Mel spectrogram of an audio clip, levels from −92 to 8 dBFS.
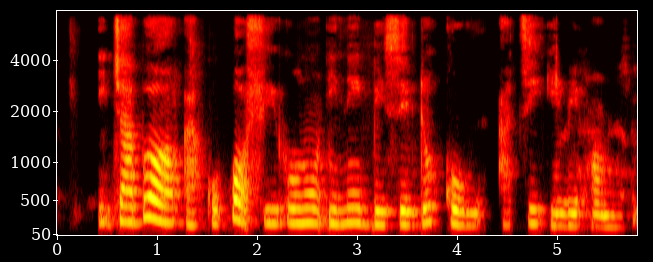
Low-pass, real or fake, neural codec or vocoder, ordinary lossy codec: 7.2 kHz; fake; codec, 16 kHz, 2 kbps, X-Codec, WavLM features, trained on Multilingual LibriSpeech; none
